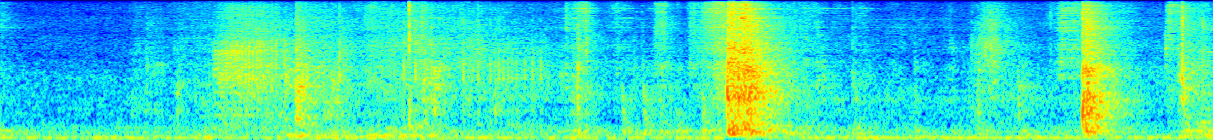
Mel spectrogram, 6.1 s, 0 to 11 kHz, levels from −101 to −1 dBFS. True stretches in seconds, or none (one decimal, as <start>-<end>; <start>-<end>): 0.0-6.1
